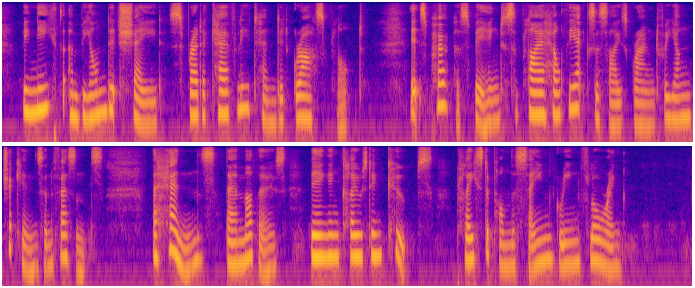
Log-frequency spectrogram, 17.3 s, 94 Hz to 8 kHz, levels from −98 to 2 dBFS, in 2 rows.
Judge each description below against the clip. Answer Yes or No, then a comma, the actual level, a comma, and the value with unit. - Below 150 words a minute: Yes, slow, 135 wpm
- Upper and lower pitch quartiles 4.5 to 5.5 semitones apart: Yes, average, 5.2 semitones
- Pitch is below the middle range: No, high, 205 Hz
